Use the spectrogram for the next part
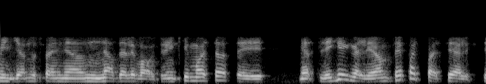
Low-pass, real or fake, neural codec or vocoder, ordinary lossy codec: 3.6 kHz; real; none; Opus, 24 kbps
